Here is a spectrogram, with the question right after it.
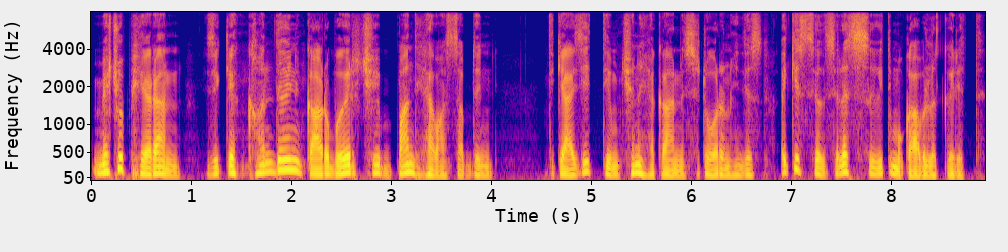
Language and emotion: Kashmiri, sad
